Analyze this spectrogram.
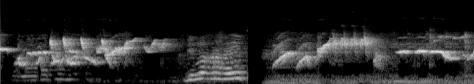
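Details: Fighting song of a white-rumped shama, meant to rouse silent birds: tumbling whistled notes and rapid trills, a short burst of lower harsh chatter in the middle, then rising whistles again over a low background drone.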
